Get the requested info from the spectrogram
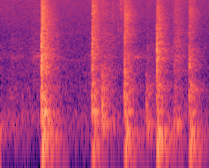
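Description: Mini basketball bouncing on the floor of a small room: one loud bounce about half a second in, then a run of shorter bounces coming quicker and quicker as the ball settles.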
